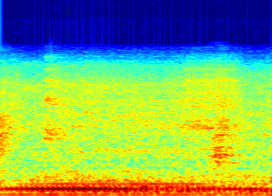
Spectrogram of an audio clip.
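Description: Steady low mechanical hum from a running machine, with a sharp click at the very start.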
